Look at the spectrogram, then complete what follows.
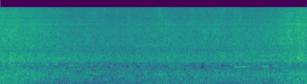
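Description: Small waves breaking and washing up a sandy beach: a steady rushing that swells slightly near the start and again near the end.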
